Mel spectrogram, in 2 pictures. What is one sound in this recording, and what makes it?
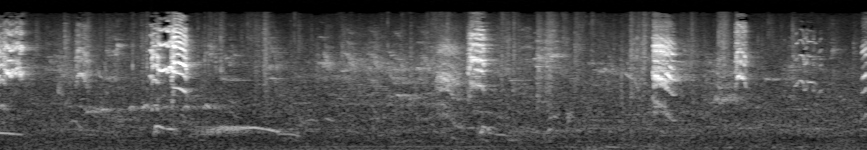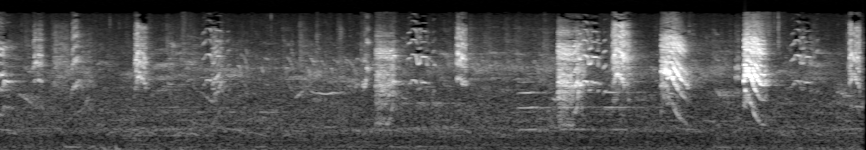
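Parrots screech and squawk loudly and often, close by.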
